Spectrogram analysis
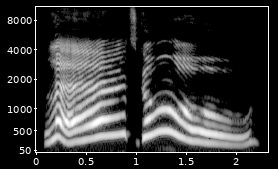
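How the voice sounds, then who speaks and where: A narrator voicing a reckless, eager fantasy adventurer with a loud, drawn-out delivery. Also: sits high, sing-song, dry recording, lo-fi sound, voice pushed up, exaggerated voice.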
